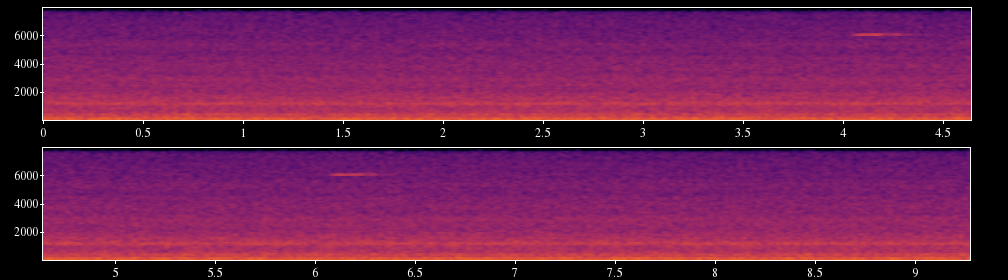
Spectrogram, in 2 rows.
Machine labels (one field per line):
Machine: fan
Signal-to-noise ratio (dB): -6 dB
